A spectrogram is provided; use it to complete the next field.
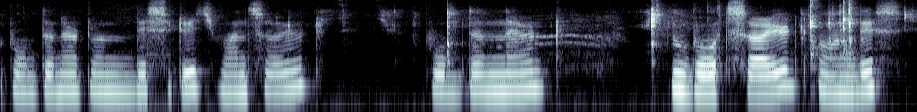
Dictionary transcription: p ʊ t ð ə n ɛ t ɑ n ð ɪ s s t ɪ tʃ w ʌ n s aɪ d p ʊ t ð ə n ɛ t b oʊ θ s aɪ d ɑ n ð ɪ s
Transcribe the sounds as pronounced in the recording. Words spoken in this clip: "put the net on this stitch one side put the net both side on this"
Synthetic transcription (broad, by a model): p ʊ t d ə n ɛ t ɑ n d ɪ s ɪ t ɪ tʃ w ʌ n s aɪ d p ʊ t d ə n ɛ t b oʊ t s aɪ d ɑ n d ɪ s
